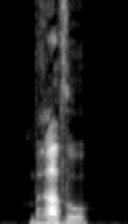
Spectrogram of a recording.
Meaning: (interjection) bravo!, hear, hear!, well said!, well done!; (noun) 1. applause, cheers 2. swordsman
- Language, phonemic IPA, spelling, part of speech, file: French, /bʁa.vo/, bravo, interjection / noun, Fr-bravo.ogg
